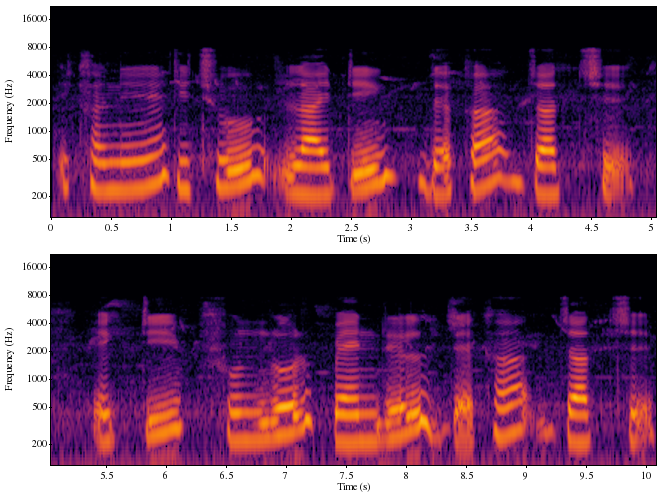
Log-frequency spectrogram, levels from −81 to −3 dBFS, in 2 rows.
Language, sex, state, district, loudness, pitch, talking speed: Bengali, female, West Bengal, Malda, -27 LUFS, 215 Hz, 60 wpm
